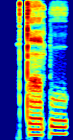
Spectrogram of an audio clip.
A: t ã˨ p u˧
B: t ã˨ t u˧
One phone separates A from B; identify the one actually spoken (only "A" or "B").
A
